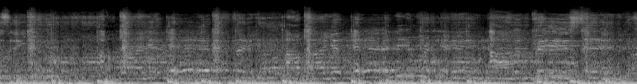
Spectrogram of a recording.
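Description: Live pop song played loud over an arena sound system, with a male voice singing into a handheld microphone over a steady drum beat of about two hits a second.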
